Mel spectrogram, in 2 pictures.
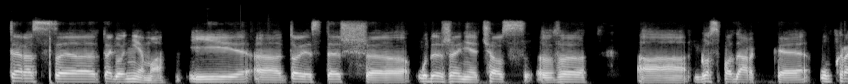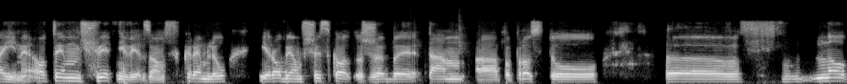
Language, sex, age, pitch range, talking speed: Polish, male, 30-49, 115-135 Hz, 115 wpm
